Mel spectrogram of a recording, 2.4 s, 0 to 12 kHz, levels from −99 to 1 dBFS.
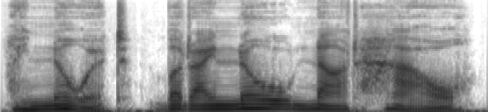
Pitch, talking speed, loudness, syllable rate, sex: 100 Hz, 195 wpm, -16 LUFS, 3.6 syllables/s, male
